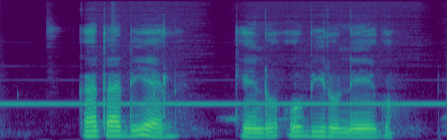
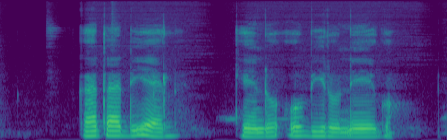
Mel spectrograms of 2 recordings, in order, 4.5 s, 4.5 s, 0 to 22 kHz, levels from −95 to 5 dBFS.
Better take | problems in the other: second | background sound (Organ); 17 dB below the speech

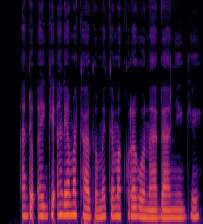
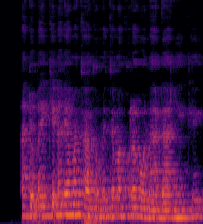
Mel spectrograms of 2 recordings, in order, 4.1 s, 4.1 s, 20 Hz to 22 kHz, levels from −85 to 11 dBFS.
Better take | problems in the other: first | room echo; dies away in 0.6 s

